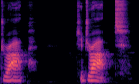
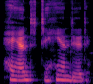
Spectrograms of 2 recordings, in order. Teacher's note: So if you think about drop to dropped, you can hear the t, right? Hand to handed, you can hear the id, and spell to spelled, you can hear the d.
